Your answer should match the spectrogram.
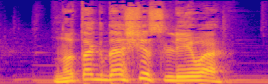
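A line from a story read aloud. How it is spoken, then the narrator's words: Wry snort. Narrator (Russian): хмыкнул Алексей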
